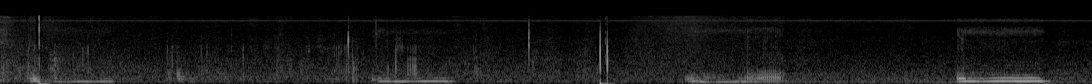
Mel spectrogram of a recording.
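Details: English bulldog snoring in Hoboken, New Jersey; low rumbling snores come in uneven bursts about every two to three seconds, with a few sharp clicks between them.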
